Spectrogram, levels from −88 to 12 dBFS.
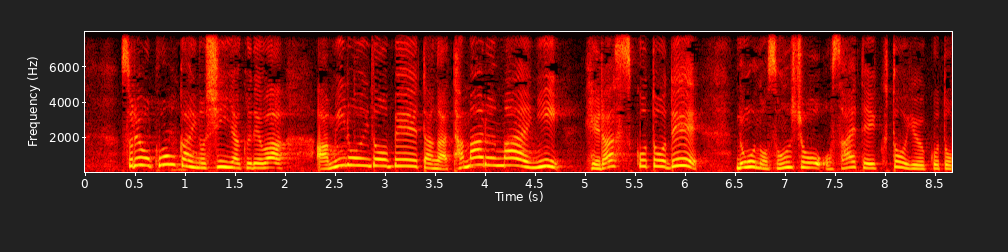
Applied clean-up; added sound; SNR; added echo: none; none; none; none.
